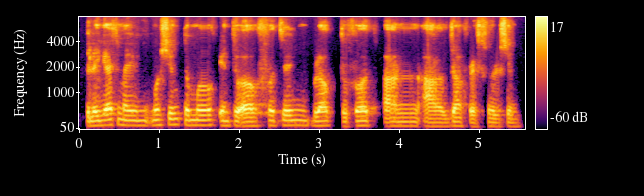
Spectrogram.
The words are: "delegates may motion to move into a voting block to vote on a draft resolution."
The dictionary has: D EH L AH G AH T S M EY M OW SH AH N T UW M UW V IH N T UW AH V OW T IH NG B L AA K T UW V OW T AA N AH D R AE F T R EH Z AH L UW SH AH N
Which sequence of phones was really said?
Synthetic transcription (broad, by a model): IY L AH G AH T M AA M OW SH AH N T UW M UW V IH N T UW AH F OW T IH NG B L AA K T UW F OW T AA N AH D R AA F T R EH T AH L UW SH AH N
